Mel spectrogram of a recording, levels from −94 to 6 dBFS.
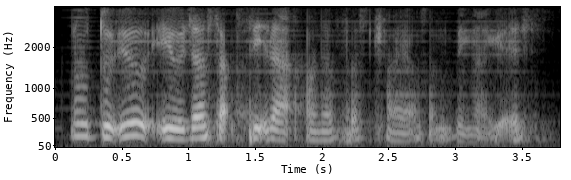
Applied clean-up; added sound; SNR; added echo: neural separator model SepFormer DNS4.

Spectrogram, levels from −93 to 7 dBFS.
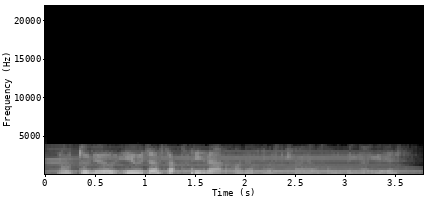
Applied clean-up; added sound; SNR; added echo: none; Bowed string instrument; 10 dB; reverberation time 1.4 s.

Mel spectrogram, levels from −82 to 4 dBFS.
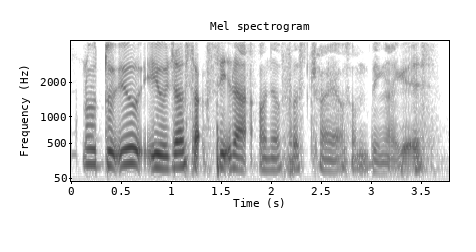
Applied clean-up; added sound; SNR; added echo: none; none; none; none.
